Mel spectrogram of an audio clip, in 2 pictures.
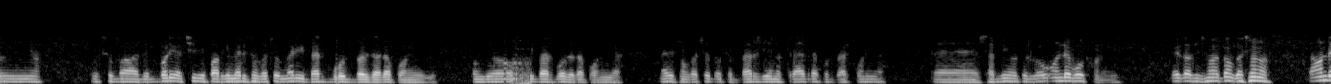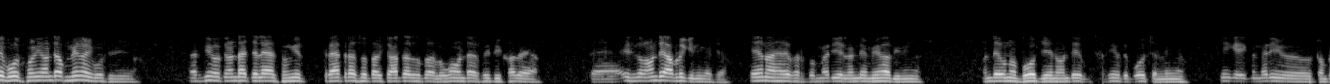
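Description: Throughout, the iLBC codec cuts everything above 4 kHz and leaves a rough, synthetic edge, which fits its 13.33 kbps, 30 ms frame mode. Lost iLBC frames at 3.35–3.40 s, 5.01–5.32 s and 24.30–24.35 s are filled with a held, buzzy vowel that recovers at once. They sound like a sustained tone, fading over the longer run at 5.01–5.32 s. Speech cut by the noise suppressor at 4.25–4.36, 7.89–8.60, 10.94–11.16, 18.12–18.40 and 24.17–24.84 s pulls soft sounds down by up to about 14 dB, leaving them swallowed rather than replaced.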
